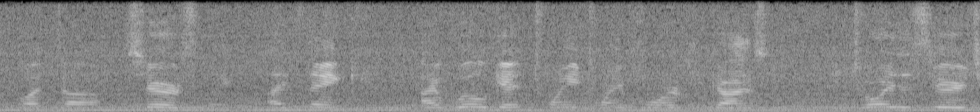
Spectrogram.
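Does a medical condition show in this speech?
Yes: cerebral palsy; only one hand usable.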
